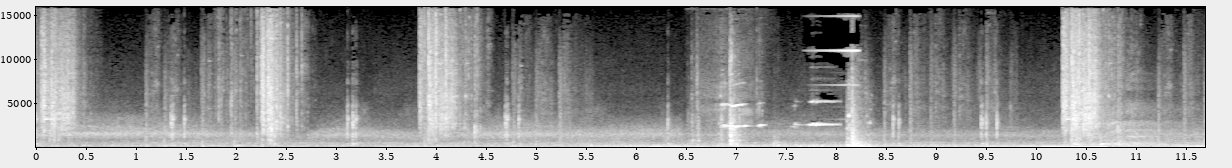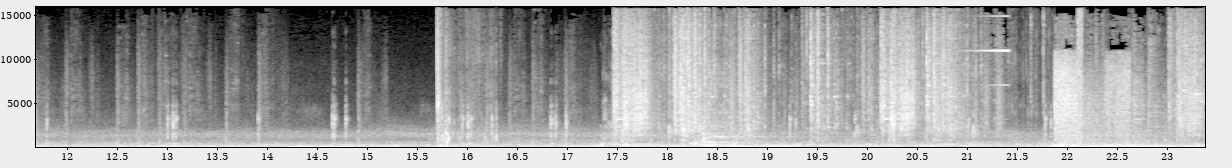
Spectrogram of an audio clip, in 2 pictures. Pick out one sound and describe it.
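Footsteps thud and scrape on a hard, gritty floor.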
